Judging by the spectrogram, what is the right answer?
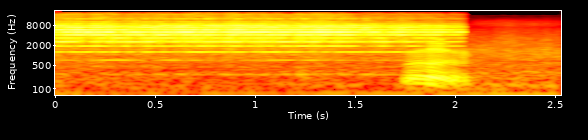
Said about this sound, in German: Ich klinge mal.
